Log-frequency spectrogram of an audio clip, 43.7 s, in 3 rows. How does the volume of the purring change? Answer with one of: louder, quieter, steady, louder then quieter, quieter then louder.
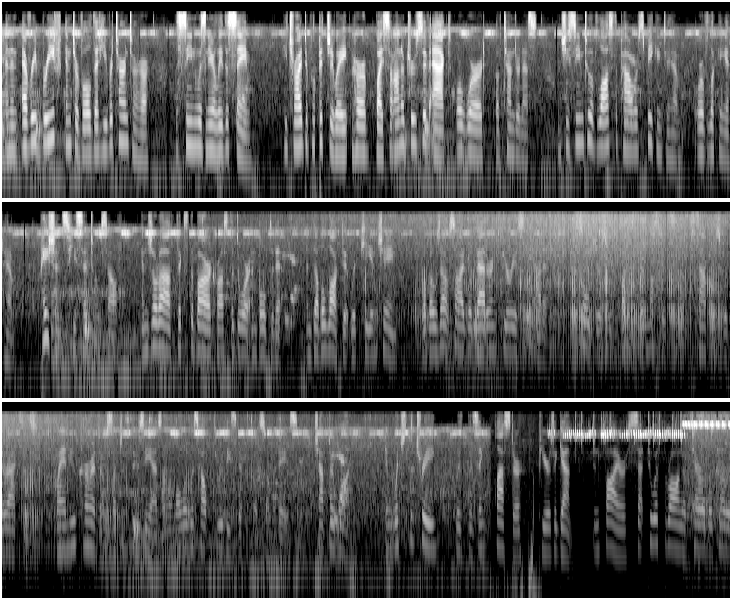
louder then quieter.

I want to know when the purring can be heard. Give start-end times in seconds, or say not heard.
18.6-37.8.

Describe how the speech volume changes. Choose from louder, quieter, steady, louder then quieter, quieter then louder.
quieter.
